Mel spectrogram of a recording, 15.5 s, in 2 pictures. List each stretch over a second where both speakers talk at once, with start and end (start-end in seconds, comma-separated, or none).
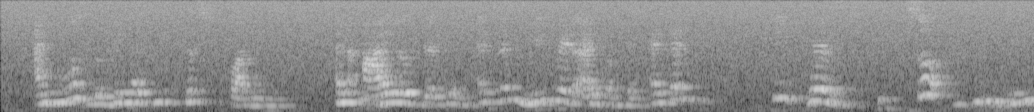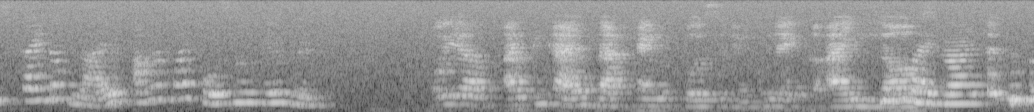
none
